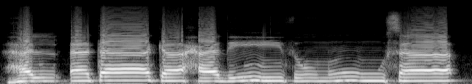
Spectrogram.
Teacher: سین کی آواز میں سیٹی ہوگی اور کھینچ کر پڑھا جائے گا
